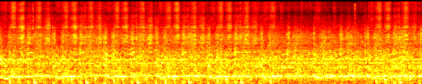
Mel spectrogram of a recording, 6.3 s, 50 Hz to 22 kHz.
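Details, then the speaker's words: 1972 GMC tow truck parked 22 years (since 2003), cranked with gas poured into the intake manifold: starter drags the engine over slowly and unevenly, never catching or firing; slow crank, no start. "I've got the trigger here. Now it's not going to start, but if it kicks, that's a good thing."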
